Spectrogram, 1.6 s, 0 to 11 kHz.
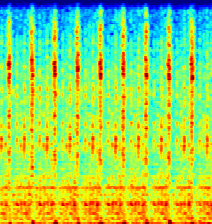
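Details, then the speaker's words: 2012 Audi Q7 diesel idling at morning cold start with a sharp rhythmic hissing puff, about six a second; owner suspects compression leaking past an injector seal on one bank, diesel smell noticeable. "heating noise the air leaking form one of the injector okay like that when you start it up you can smell the diesel as well you can smell the diesel"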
